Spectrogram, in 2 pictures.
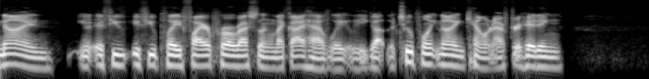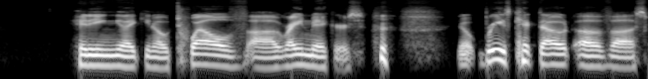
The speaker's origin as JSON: {"language": "English", "country": "Canada", "said": "I'm Canadian"}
